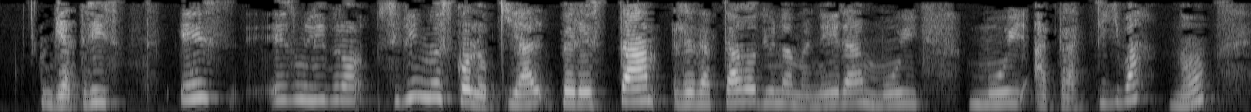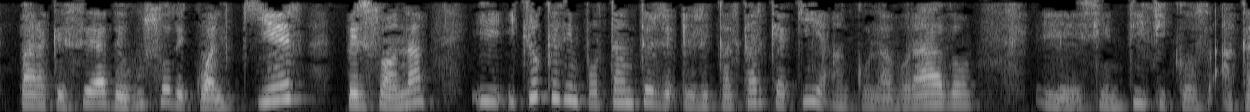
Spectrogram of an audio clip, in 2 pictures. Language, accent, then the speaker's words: Spanish; Ecuador; eso como ecuatorianos tenemos que conocerlo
